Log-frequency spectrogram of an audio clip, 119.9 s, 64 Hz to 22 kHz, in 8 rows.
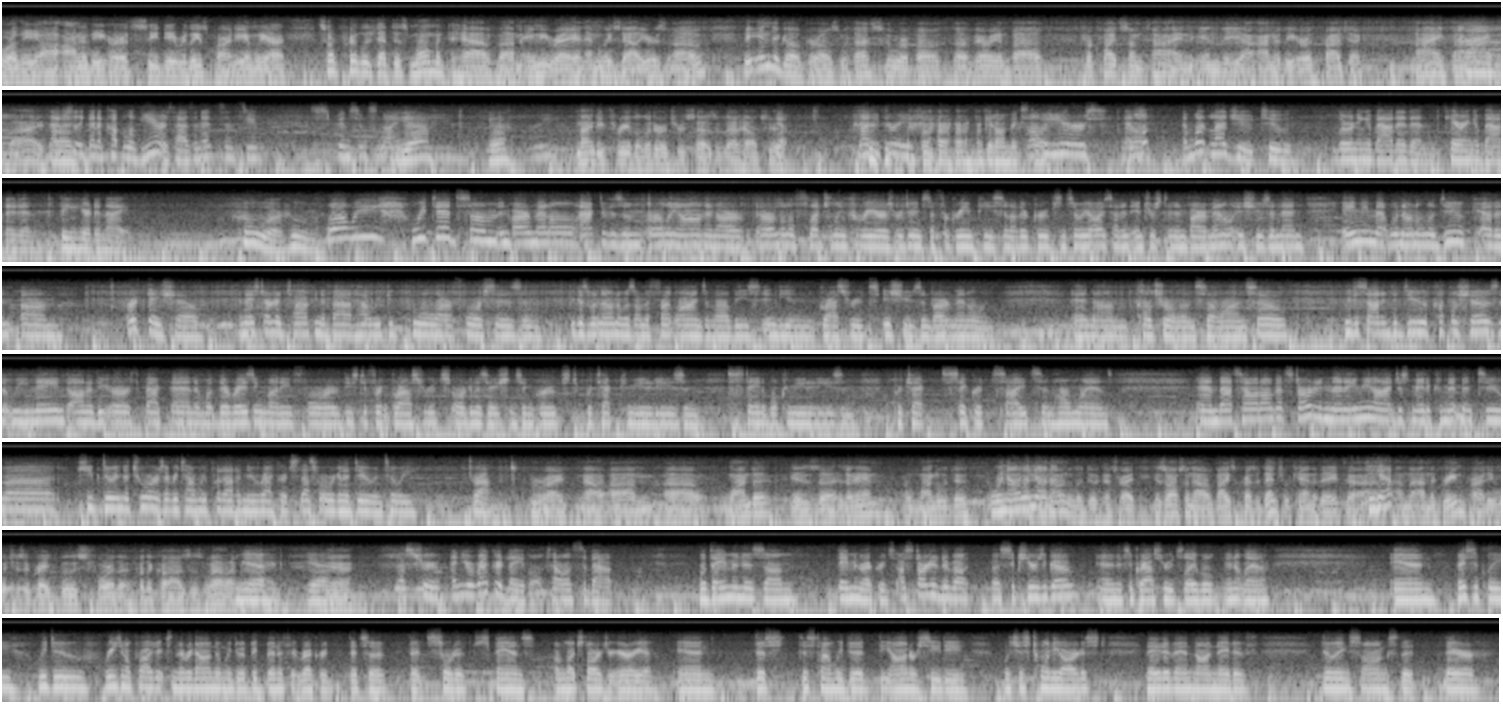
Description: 01. interview (3:30)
